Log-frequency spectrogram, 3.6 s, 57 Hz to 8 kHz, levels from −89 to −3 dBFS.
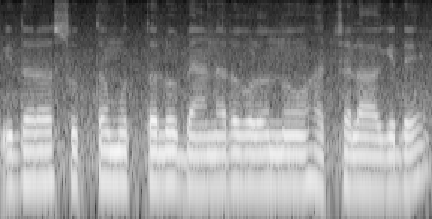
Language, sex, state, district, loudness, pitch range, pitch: Kannada, female, Karnataka, Bidar, -14 LUFS, 125-135 Hz, 125 Hz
